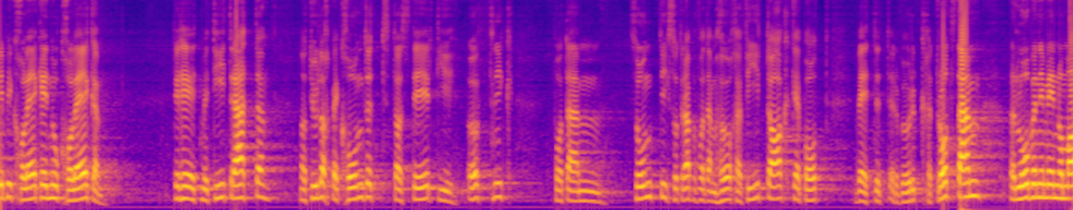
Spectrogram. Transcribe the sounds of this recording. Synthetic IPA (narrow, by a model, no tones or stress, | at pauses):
ɪbikʰɔleːɡɪnːəʊkʰχɔleːɡə | d̥ɪːɾhɛɪt̪mɪtiːt̪ɾæt̪ːə | nɑt̪yːɾləχb̥ɛkʰʊnd̪ətd̥ɑsd̥ɪːɾd̥iœfniɡ | fɔd̥æm | sʊntiksɔd̪əɾæbəfɔdæmɦøːχəfiːɾtɑːkɡ̥ɛbɔt | ʋɛtətɛɾʋʏɾkχət̪ɾɔt͡sd̥æmɛɾloːbənɪmɪːnɔmɑ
